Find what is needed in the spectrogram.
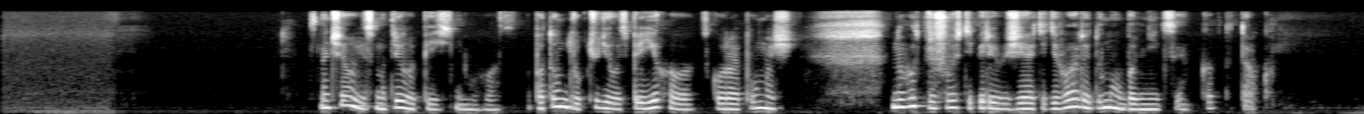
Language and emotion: Russian, sad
